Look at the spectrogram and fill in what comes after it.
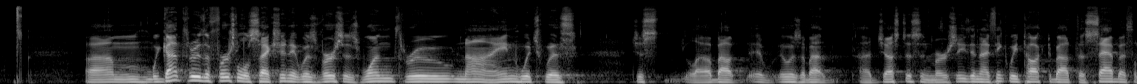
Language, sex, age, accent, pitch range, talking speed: English, male, 50-69, American, 110-135 Hz, 175 wpm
